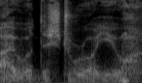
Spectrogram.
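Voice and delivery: low, anime rival character style voice. Joking that a character's final form still sounds like this, Seto Kaiba voice. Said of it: "it still has the Seto Kaiba voice".

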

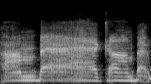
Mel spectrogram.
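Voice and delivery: slow, rough, drawn-out promo voice. Showing the catchphrase the hosts always imitate: imitating Seth. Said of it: "We always imitate Seth".

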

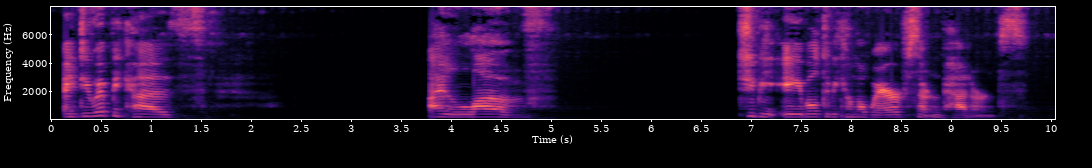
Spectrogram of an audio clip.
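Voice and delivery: tearful voice, close to tears. Talking about healing, tearing up while speaking. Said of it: "I'm tearing up here".

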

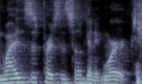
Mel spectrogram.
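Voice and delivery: ordinary talk

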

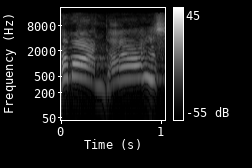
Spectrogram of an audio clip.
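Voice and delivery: very high, loud, rousing rallying call. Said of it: "here's Jesus with his own".

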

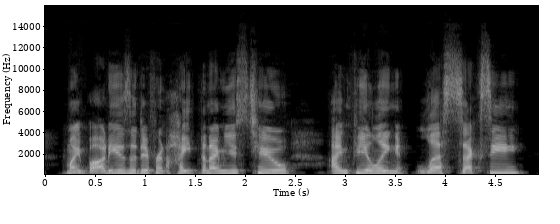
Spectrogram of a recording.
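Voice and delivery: ordinary talk, nothing marked

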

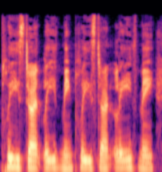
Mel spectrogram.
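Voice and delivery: ordinary talk

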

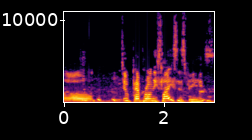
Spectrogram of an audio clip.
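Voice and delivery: meek, soft, timid, intimidated voice. Retelling stepping up to the pizza counter to order, imitating own timid voice. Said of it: "I was a little intimidated".

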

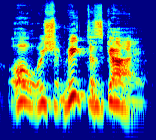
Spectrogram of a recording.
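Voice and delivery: loud, big comic-book creature monster voice. Imagining a post-credit scene where Venom speaks: Venom voice. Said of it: "Great Venom impression".

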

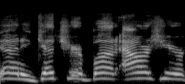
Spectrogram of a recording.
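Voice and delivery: acted, very high, shrieking yell. Retelling calling the wife outside to see flashes: imitating own screaming. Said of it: "I'm screaming to my wife".

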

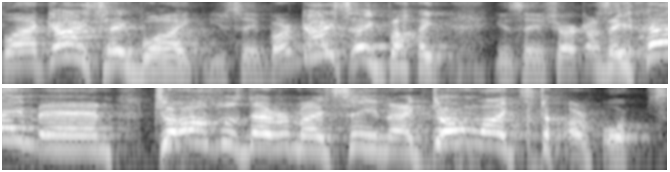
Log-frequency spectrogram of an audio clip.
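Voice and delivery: very angry, pitch swooping and rising. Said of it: "I do that half in as angry a voice as I can summon up".

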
